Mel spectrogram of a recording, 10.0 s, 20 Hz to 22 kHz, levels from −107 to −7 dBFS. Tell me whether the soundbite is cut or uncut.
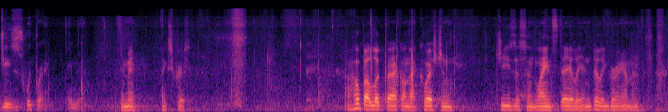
uncut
